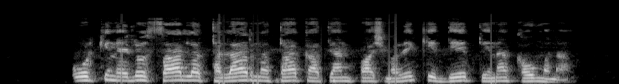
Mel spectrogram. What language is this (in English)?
Brahui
